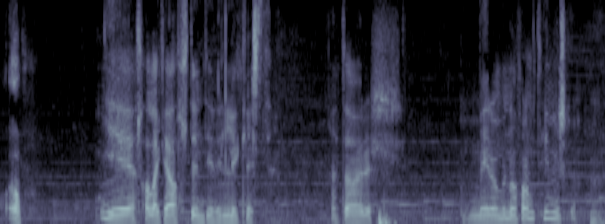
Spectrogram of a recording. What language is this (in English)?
Icelandic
